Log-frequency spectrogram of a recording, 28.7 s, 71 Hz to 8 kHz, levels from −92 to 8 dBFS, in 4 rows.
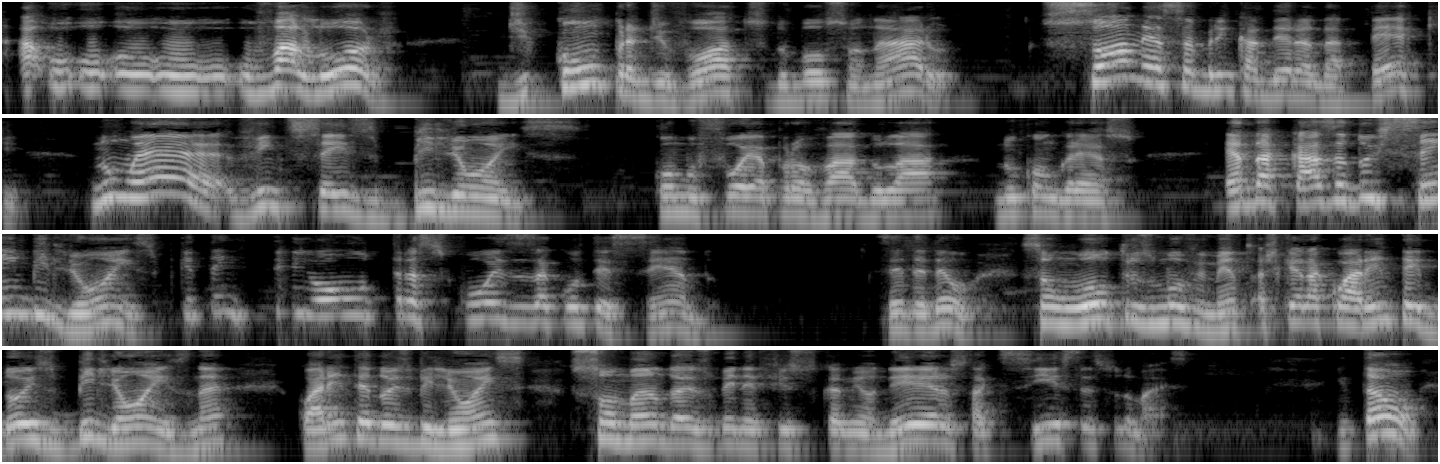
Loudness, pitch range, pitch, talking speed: -24 LUFS, 135-205 Hz, 175 Hz, 130 wpm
